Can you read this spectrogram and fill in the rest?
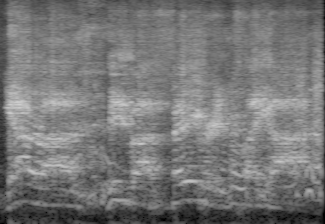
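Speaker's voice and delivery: loud, high, a little slow; Worthy loudly raving that Gowron is his favorite; excited shout. Retold or imitated. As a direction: shout your favorite with delight. Worthy enthusing about Gowron.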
